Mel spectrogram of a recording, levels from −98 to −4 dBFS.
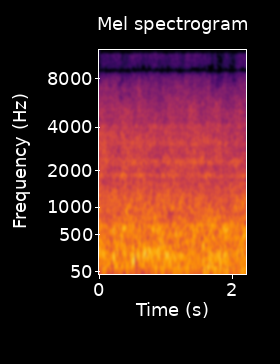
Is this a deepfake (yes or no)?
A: yes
